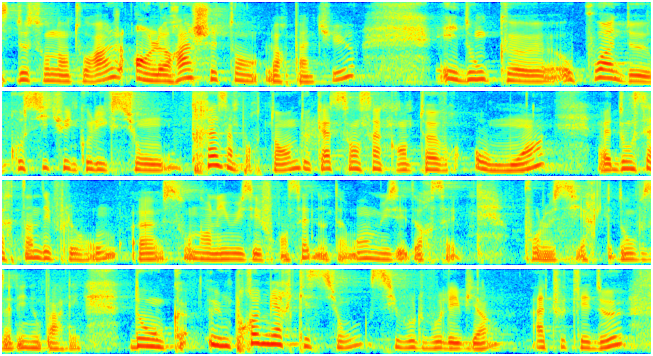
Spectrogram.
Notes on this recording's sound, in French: Enregistrement de la conférence inaugurale du 22 octobre 2021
